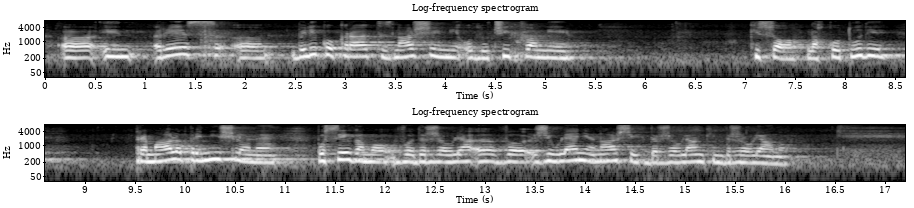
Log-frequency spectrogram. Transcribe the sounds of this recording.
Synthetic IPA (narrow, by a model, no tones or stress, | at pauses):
inɾeːs | ʋɛlikɔkɾat̪znaːʃimiʔɔd̪lɔt͡ʃiːt̪ʋami | kisɔlaxkoːt̪ud̪i | pɾɛmaːlɔpɾɛmiːʃlʲjɛnɛpɔseːɡamɔʋəd̪əɾʒawlaʋəʒiwlʲɛːnjɛnaːʃiɣd̪əɾʒawljaːŋkind̪əɾʒawljaːnɔw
